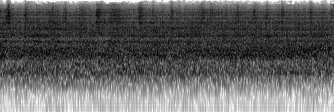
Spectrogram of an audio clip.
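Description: Freight train of hooded wagons rolling past: a steady noise of steel wheels on rail, with occasional faint clicks as the wheels pass over rail joints.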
